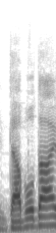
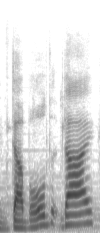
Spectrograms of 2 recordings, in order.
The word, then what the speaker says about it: doubled die: A lot of people say double die, but it's actually doubled die.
